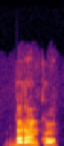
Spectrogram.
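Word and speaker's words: Barranco: Baranko to w języku hiszpańskim wąwóz. Po angielsku byśmy powiedzieli kanion. Więc wymawia się Baranko, A jako, że jestem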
